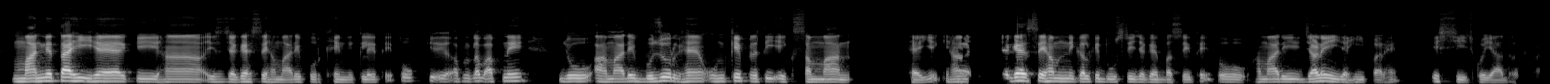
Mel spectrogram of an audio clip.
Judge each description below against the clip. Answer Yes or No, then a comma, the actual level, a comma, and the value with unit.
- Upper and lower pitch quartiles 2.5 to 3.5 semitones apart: Yes, average, 3.2 semitones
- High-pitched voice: No, low, 130 Hz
